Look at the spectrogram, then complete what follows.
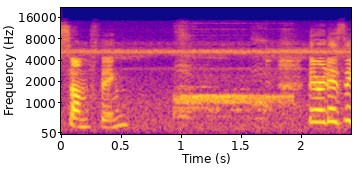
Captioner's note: mysterious cry echoing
